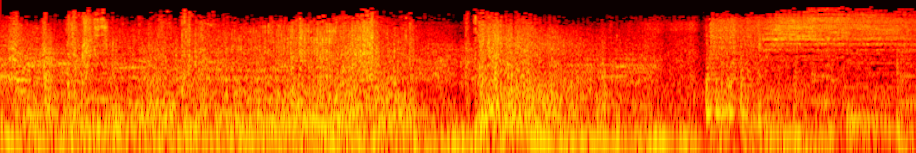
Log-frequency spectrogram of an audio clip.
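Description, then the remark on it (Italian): A loud, dense volley of blank gunshots fired in celebration in quick succession, the booming reports overlapping into a continuous barrage, with a few sharper cracks standing out and no voices. “colpi a salve in segno di giubilo”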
